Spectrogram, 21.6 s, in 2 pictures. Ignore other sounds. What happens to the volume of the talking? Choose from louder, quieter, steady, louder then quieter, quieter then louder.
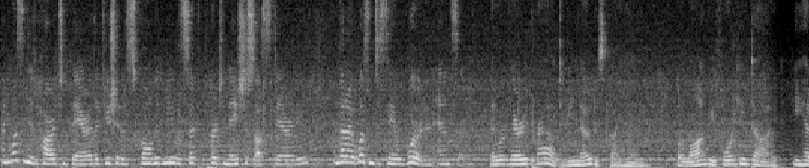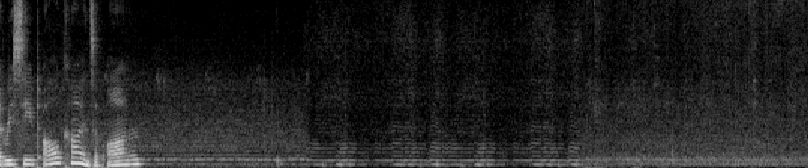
steady.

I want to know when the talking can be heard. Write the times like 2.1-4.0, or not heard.
0.0-12.7.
